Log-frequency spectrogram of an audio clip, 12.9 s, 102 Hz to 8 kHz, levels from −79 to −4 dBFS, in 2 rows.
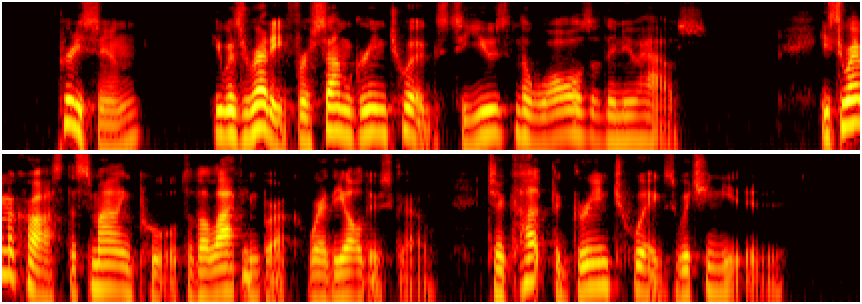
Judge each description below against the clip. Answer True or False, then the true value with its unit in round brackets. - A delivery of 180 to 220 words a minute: True (185 wpm)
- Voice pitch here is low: False (150 Hz)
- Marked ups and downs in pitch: False (3.6 semitones)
